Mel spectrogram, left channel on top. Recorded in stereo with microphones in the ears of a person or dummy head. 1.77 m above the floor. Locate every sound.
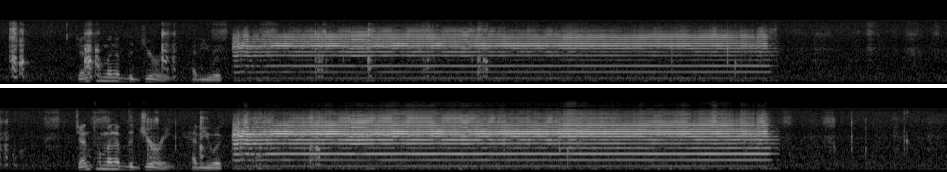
0.8 s a man speaking: 65° right (ahead or behind)
2.3 s a trumpet: 30° right (ahead or behind)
